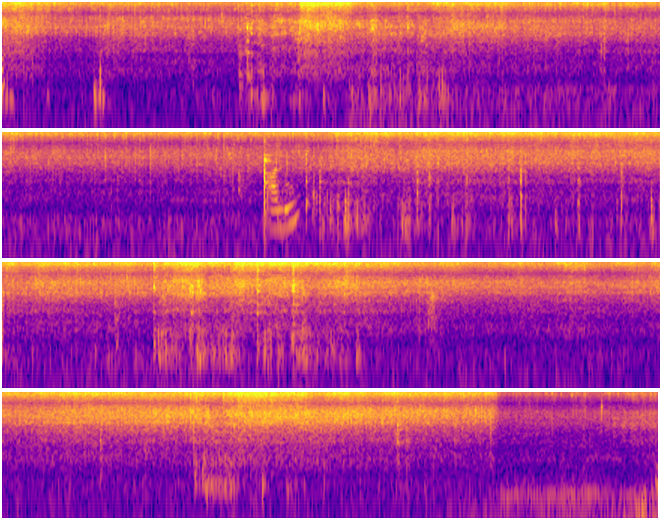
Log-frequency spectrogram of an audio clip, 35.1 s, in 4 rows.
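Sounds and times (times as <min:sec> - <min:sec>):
vegetables sizzling in oil: 0:00.0 - 0:35.0
metal spatula clinking and scraping: 0:03.1 - 0:06.4, 0:19.0 - 0:22.3.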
